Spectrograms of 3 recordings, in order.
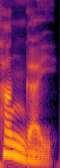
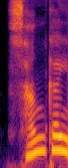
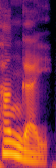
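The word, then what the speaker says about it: さんがい: 1 তলা ইক্কাই, 2 তলা নিকাই, 3 তলা সাংগাই। একটু থামো, 3 তলায় খেয়াল করো, সাংকাই না বলতে হবে সাংগাই। কাইয়ের জায়গায় গাই হয়ে যায়। এটা জাপানি উচ্চারণের নিয়ম।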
